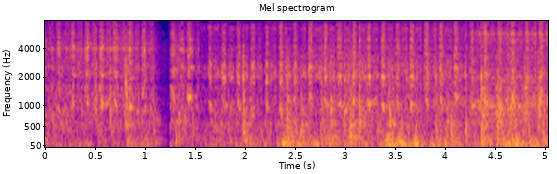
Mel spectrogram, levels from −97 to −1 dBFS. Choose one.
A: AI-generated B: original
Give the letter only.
B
